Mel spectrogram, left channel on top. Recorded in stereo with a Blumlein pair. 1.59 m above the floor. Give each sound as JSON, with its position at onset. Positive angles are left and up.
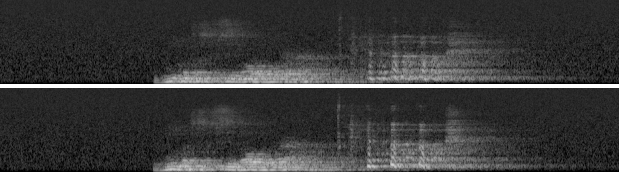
{"t": 1.5, "sound": "a man speaking", "azimuth_deg": -55, "distance_m": 7.5}
{"t": 3.4, "sound": "a giggle", "azimuth_deg": -40, "distance_m": 3.5}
